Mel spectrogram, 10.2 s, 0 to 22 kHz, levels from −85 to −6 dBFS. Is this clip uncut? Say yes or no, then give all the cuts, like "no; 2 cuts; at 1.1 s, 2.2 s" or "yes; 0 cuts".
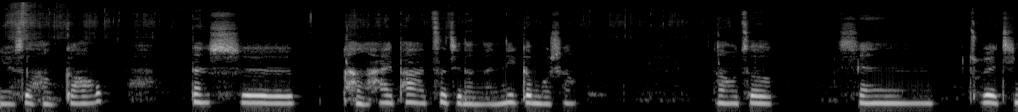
yes; 0 cuts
